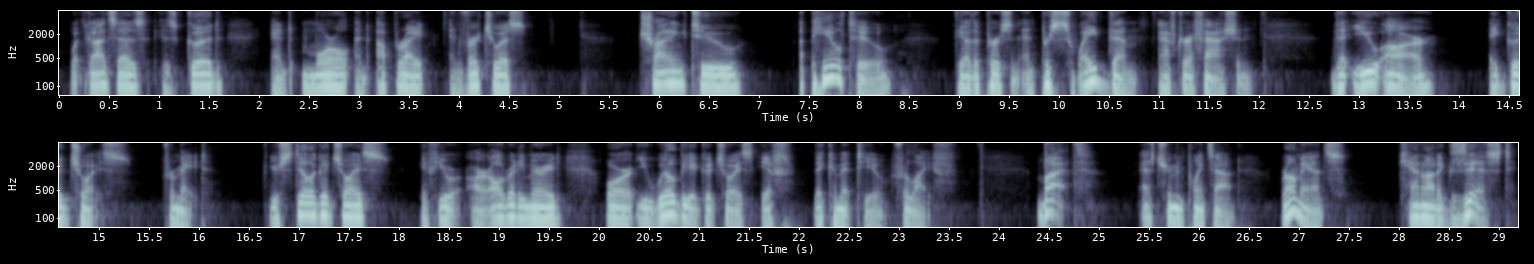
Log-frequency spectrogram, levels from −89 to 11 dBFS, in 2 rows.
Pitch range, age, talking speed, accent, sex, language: 85-100 Hz, 30-49, 130 wpm, American, male, English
